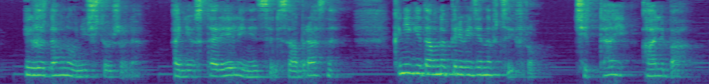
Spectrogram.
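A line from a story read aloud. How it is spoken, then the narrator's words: Gentle request. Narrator (Russian): Ласково просит Дерек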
